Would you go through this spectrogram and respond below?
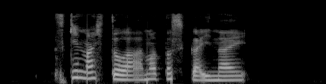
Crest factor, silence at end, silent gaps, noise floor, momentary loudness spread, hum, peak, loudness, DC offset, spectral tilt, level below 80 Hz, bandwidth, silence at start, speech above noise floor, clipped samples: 18 dB; 0.8 s; none; -72 dBFS; 13 LU; none; -10 dBFS; -26 LUFS; under 0.1%; -4 dB/octave; -60 dBFS; 11.5 kHz; 0.55 s; 47 dB; under 0.1%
